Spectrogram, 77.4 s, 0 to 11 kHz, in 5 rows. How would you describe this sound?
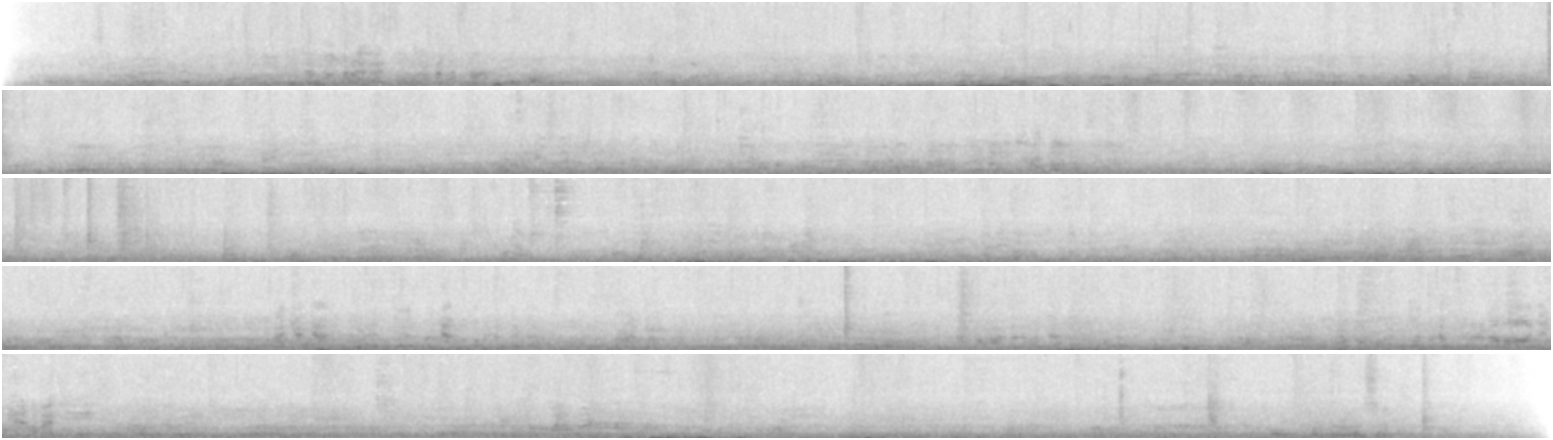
Ambience and people talking in Korean at Gwangjang Market.
20120723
